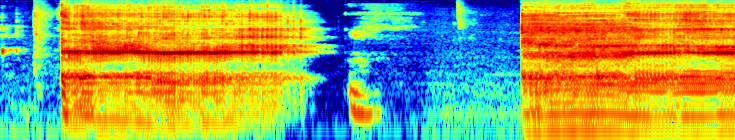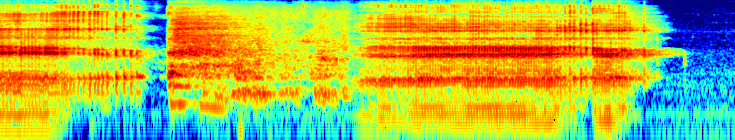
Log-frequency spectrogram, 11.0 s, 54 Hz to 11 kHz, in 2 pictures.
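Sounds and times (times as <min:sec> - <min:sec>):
woman burping loudly: 0:00.4 - 0:02.8, 0:03.9 - 0:10.7.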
